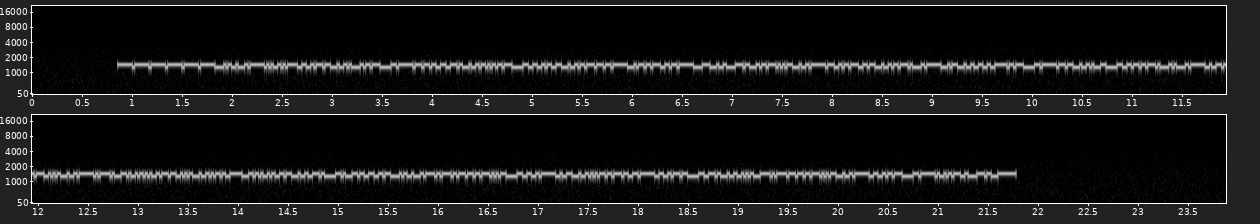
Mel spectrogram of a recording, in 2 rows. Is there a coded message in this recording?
Yes: RTTY (45.45 baud, 170 Hz shift) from 0.8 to 21.8 s, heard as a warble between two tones, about 1360 Hz centre. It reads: SXIQ E5QWC J582 1H0O OA6 U0 3H IV5Q ZTP33L4 XZDSQR FVNDP CTZWP KKQ658L Y2IQTC RMXQ6 I5DUOA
